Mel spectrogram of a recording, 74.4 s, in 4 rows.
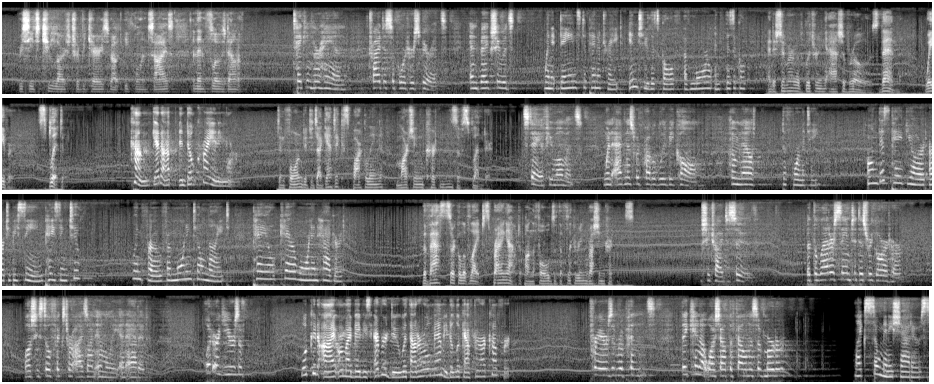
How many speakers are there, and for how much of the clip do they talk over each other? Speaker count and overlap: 5, no overlap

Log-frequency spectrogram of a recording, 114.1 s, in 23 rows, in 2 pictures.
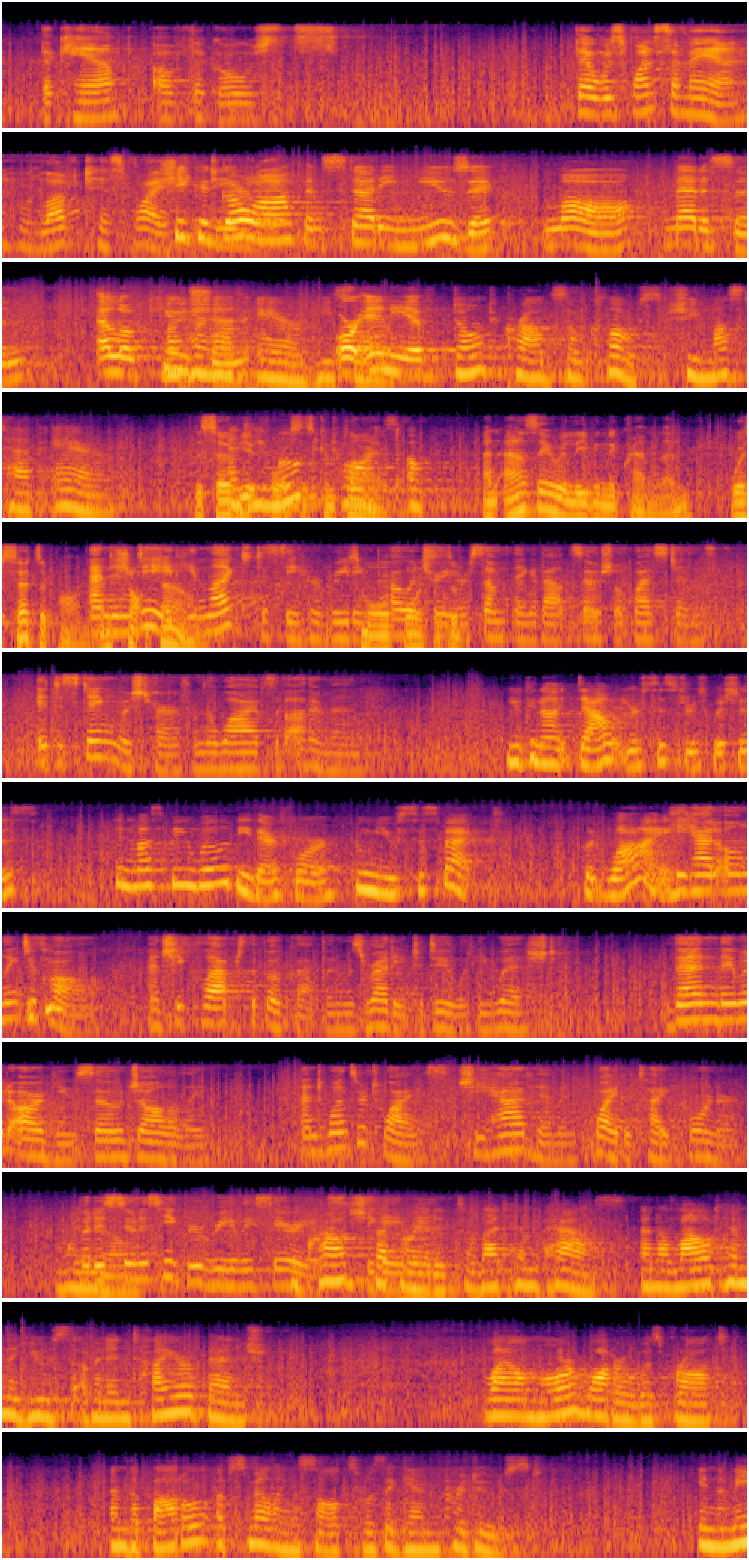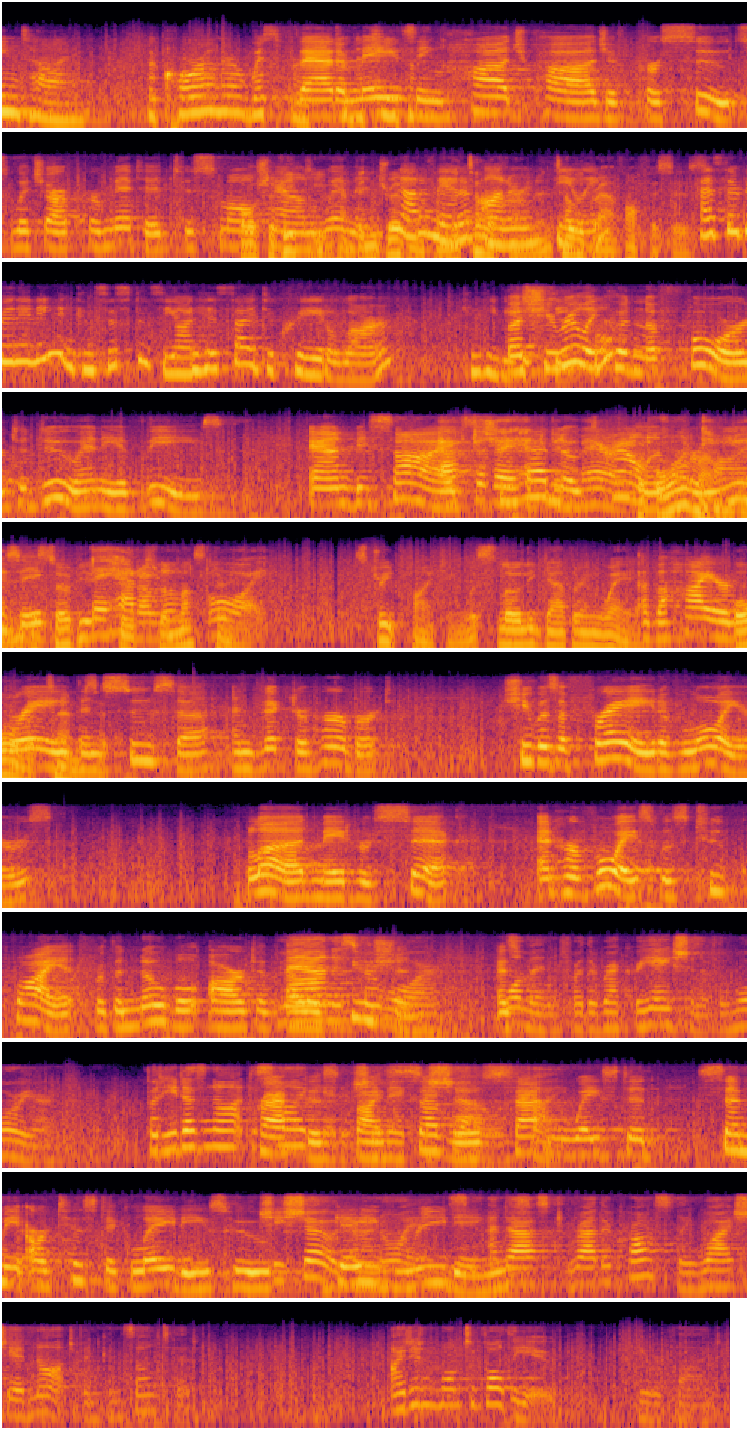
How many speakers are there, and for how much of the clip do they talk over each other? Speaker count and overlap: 6, about 24%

